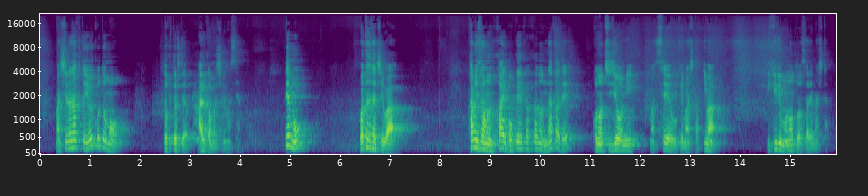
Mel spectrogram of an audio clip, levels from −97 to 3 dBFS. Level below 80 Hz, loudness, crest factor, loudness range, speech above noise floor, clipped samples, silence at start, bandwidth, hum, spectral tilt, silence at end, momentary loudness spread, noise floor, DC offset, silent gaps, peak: -80 dBFS; -21 LUFS; 22 dB; 6 LU; 40 dB; under 0.1%; 0.3 s; 19.5 kHz; none; -5.5 dB/octave; 0.3 s; 18 LU; -61 dBFS; under 0.1%; none; 0 dBFS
